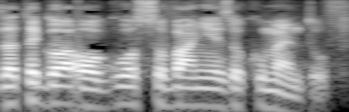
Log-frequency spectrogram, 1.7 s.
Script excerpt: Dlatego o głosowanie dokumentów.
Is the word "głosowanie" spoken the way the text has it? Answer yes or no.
yes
